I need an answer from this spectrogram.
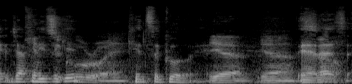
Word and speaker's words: Kintsukuroi: Kintsukuroi.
